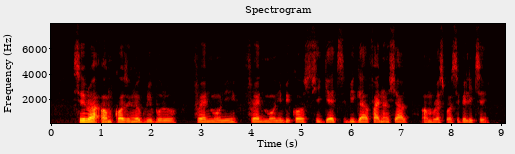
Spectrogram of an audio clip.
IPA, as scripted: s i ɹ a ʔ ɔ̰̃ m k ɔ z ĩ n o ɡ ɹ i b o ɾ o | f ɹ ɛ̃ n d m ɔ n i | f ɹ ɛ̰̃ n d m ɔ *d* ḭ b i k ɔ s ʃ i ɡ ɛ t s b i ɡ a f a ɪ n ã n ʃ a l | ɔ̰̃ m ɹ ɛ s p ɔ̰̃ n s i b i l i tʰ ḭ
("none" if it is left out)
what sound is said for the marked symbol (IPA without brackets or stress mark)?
n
